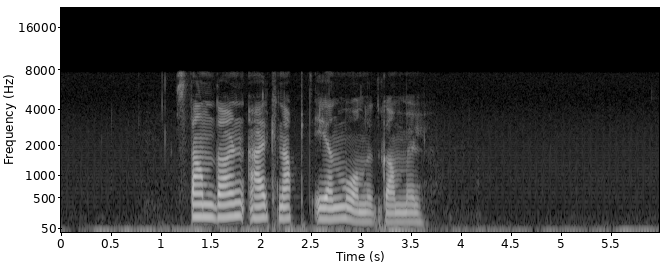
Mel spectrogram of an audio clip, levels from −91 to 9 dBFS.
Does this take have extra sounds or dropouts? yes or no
no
